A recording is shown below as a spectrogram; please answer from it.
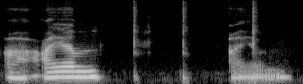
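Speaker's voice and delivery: very quiet, nearly whispered mumble; distracted trailing off. Real, not acted. Host reading chat loses her thread, distracted and barely audible. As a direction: trail away into a whisper, attention elsewhere. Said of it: "sorry, I got distracted".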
